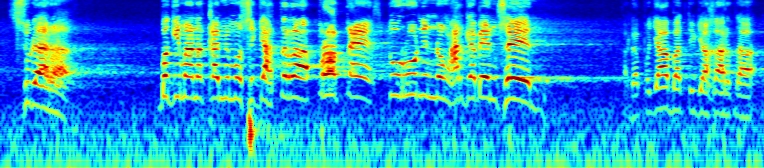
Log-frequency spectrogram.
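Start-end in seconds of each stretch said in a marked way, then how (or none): 1.6-5.4 imitated demand, pitched higher; protesting. Ojek driver demanding cheaper fuel, protesting. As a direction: press the complaint in a raised voice. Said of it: "Nah, tukang ojek protes".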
